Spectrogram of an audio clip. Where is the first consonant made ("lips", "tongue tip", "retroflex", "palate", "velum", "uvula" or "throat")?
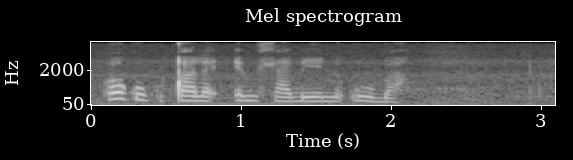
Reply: velum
